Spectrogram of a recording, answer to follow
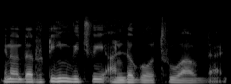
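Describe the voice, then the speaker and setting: A man in his forties from Jammu and Kashmir with an Indian accent and Hindi as his first language, telling his story conversationally as an interview guest, pausing mid-phrase to explain. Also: lowish voice, mellow, no room sound. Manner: explanatory, pauses mid-phrase, often says "you know". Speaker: interview guest, military officer.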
